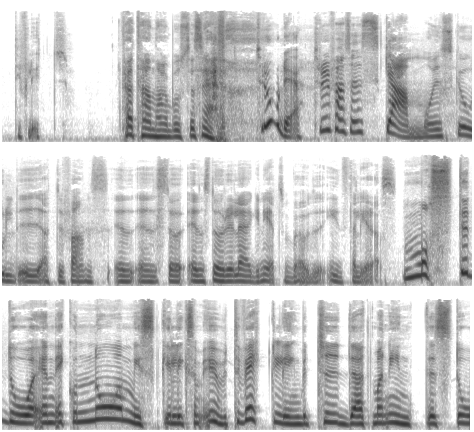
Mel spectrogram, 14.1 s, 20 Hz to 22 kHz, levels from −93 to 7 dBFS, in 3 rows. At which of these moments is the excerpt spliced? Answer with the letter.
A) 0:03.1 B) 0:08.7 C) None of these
B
